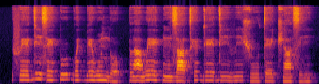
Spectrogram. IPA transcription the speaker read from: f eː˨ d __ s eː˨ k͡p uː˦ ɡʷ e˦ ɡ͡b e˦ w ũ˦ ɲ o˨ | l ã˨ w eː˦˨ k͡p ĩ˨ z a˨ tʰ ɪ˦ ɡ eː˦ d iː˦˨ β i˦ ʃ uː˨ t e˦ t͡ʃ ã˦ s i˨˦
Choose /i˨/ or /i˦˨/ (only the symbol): i˦˨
